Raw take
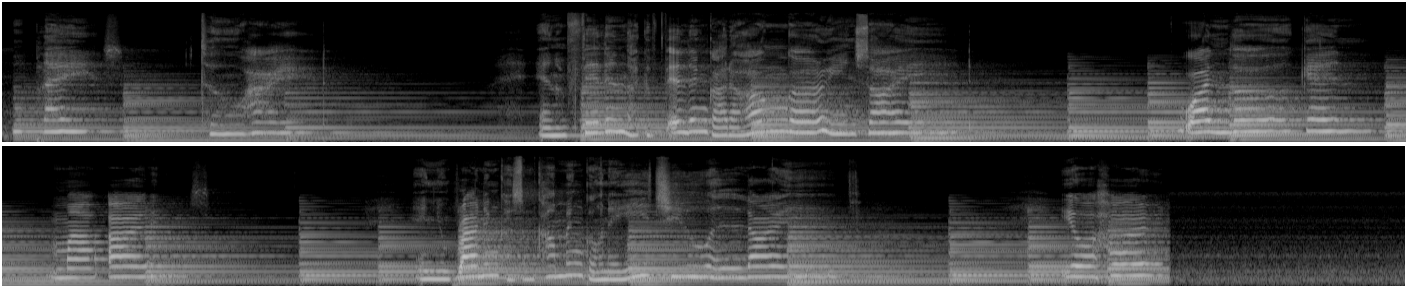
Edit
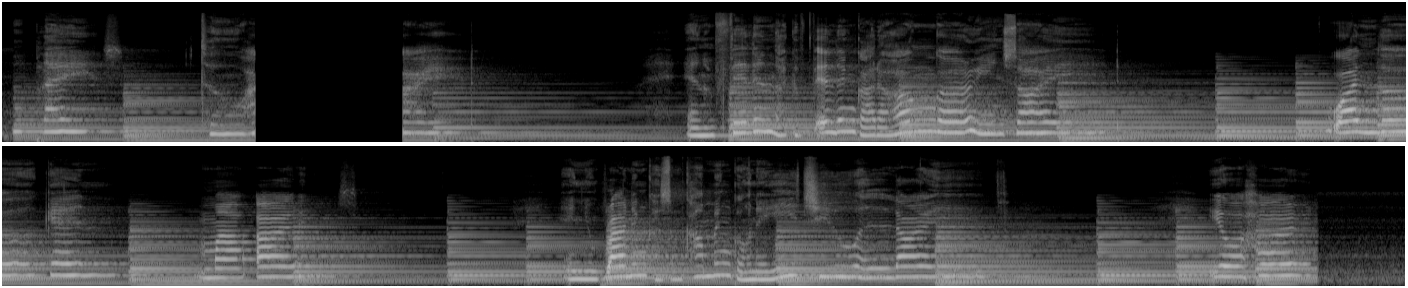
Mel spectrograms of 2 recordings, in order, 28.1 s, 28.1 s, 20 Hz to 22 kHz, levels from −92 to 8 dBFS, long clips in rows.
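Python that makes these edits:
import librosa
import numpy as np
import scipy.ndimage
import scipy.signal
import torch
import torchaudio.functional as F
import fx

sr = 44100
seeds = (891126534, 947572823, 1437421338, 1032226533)

y = fx.edit(x, sr, fx.insert_silence(at_s=2.53, length_s=1.48), tone=tone)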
